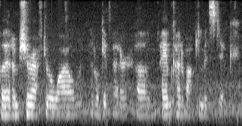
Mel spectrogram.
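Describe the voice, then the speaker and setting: The voice is quiet and moves at a moderate pace. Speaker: English teacher on exchange programme in Japan, video blogger. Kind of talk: casual video diary. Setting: apartment. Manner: hesitant, many fillers and restarts.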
